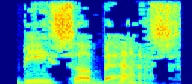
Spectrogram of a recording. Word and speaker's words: B_s: Surprisingly, the bizarre behavior of the B_S pronounced B sub S mesons is actually predicted by the Standard Model of Fundamental Particles and Forces.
